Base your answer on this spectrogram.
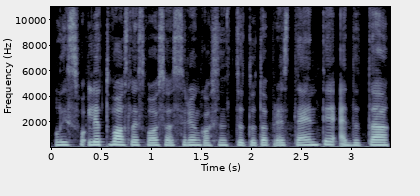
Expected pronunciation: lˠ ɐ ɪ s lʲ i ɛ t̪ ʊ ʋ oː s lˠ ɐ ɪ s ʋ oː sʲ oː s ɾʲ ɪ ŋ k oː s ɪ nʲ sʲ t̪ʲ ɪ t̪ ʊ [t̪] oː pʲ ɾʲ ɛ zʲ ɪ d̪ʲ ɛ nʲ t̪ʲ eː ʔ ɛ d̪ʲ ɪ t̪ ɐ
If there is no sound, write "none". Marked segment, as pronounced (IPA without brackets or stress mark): t̪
